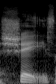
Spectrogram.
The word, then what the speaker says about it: chaise: I always mess up how to pronounce that properly. A chaise, I think it's how you pronounce it. – That's what it is, yeah.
